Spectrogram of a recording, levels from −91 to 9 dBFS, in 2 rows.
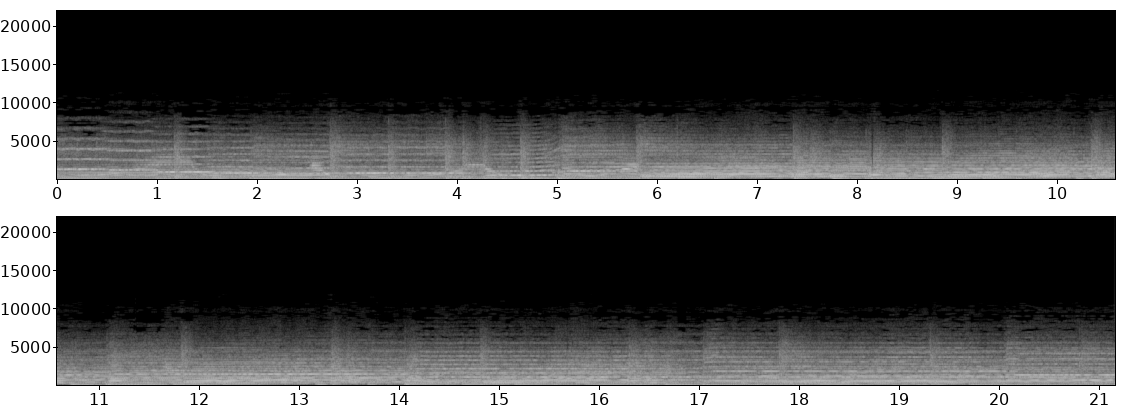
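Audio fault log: Nothing to log here; there's no fault anywhere in the clip.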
